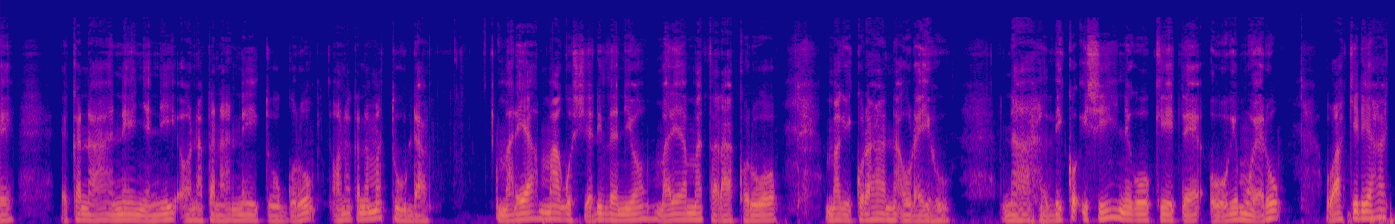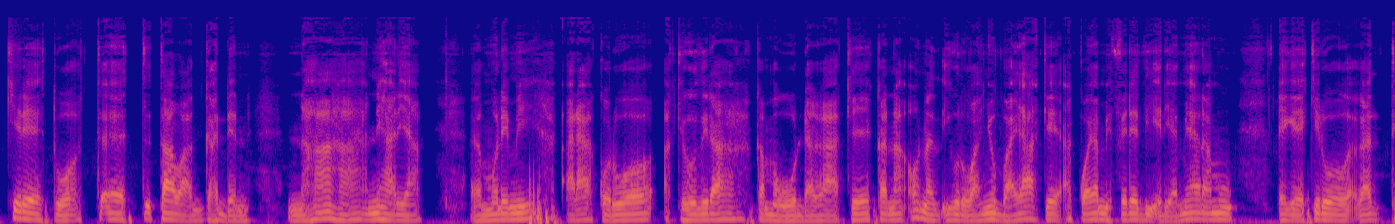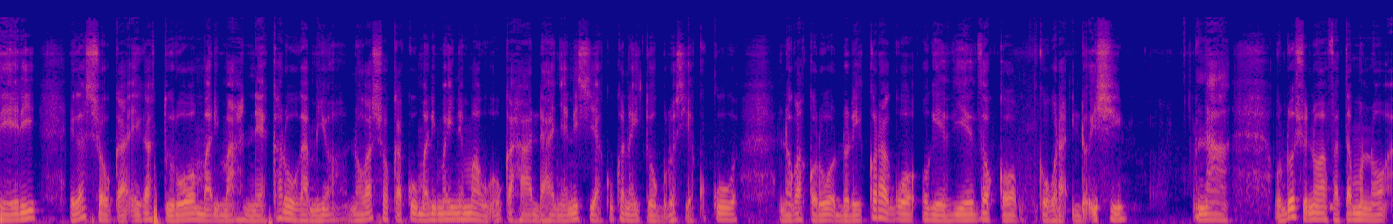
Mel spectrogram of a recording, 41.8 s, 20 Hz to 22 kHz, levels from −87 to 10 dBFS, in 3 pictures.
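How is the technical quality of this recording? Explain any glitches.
The speech has four network-timing glitches, all between about 5 and 31 seconds.

Repeated stalls (stutter), 5.51–7.84 s and 25.83–26.07 s: packets arrived late, emptying the jitter buffer, so the receiver stretched the last sound through many brief gaps, each at most 19 ms, making the speech stutter.

Jitter buffer slow-down, 26.67–27.69 s: to rebuild its reserve, the receiver repeated pitch periods, adding 73 ms, so speech drags at 94% speed with unchanged pitch.

Jitter buffer speed-up, 29.68–30.41 s: with excess audio buffered, the receiver trimmed around 70 ms of pitch periods, so speech runs hurried at 109% speed, same pitch.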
